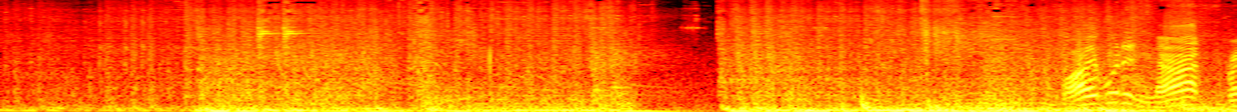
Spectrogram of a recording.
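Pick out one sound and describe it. A submachine gun fires rapid bursts of shots.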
